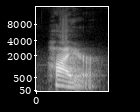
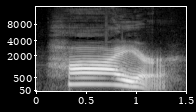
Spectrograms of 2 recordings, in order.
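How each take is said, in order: First: The word is said quickly, nearly one syllable. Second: The word is said slowly, almost two syllables. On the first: "When you say it a little bit faster" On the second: "when we slow it down a little bit, it sounds like this"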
